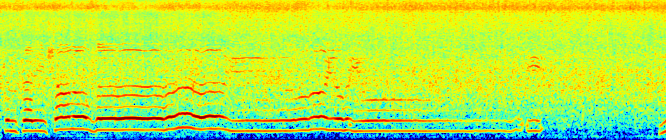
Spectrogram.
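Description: A man singing a religious hymn (ilahi) in long held, wavering notes on wordless syllables, the last note held steady for about three seconds before it stops about two seconds from the end. Underneath, a fountain's water jet splashes with a steady rush.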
